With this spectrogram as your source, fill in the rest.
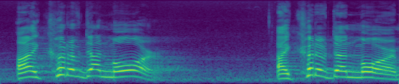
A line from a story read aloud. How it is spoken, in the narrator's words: cried his heart out, and he said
